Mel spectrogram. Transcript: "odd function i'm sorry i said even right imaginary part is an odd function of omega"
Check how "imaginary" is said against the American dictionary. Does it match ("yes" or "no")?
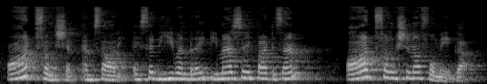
no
